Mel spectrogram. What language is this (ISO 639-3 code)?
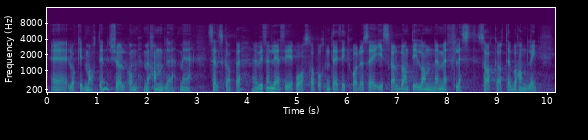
nor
